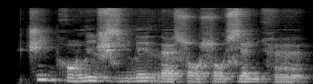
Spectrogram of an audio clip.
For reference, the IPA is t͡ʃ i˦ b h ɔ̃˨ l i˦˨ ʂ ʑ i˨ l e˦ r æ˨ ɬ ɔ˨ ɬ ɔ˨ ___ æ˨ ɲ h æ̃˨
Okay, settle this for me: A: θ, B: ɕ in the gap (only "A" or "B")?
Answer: B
